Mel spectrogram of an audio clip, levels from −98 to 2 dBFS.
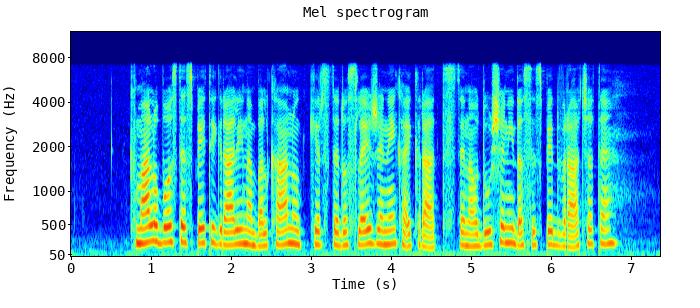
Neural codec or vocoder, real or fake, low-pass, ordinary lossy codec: none; real; 7.2 kHz; none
